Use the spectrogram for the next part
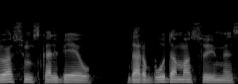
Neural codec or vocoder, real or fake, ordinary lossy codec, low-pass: codec, 16 kHz, 16 kbps, FunCodec, trained on Chinese and English, 50 frames a second; fake; MP3, 96 kbps; 7.2 kHz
